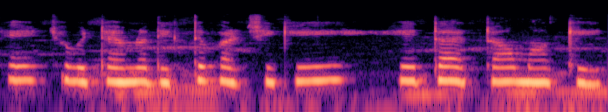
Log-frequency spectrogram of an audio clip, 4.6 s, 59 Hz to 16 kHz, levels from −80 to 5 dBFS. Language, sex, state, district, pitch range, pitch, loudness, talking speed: Bengali, female, West Bengal, Malda, 270-290 Hz, 280 Hz, -14 LUFS, 120 wpm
